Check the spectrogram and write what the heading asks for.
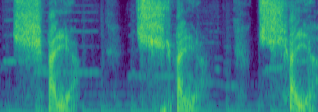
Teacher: Veamos ahora la che con una H adicional, que es la oclusiva aspirada. · Que el aire tiene que salir libremente y tiene que salir de esta manera. Es la che, pero con cierta aspiración adicional. Por eso vamos a decir que viene a ser una oclusiva aspirada.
